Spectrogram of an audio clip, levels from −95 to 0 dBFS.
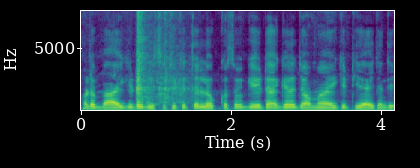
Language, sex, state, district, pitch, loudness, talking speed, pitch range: Odia, female, Odisha, Khordha, 140 Hz, -17 LUFS, 185 wpm, 135-150 Hz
